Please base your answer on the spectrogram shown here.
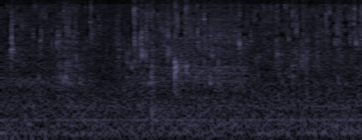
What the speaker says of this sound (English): Just need to pour it all over it.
